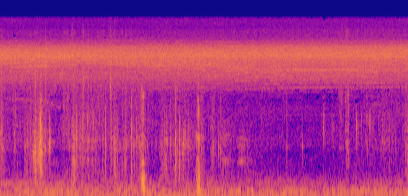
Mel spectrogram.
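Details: Shrill cicada buzzing, described as noisy, holds constant and high through the stretch. A female micro pig moves about underneath, with scattered footsteps, rustles and clicks.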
